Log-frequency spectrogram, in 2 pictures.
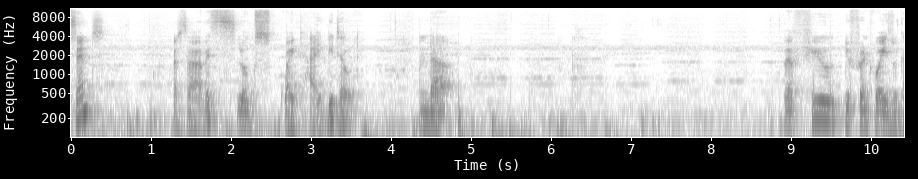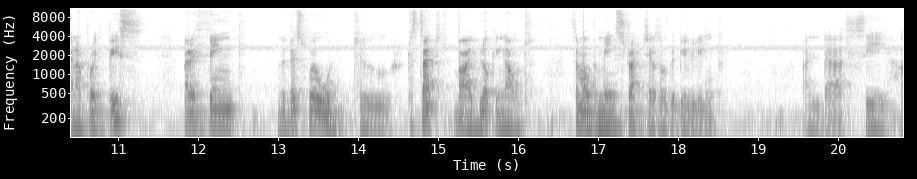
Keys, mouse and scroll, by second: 0.7-2.9 middle drag, 2.9 click, 3.5 scroll down 1, 7.3-11.0 drag, 11.0-11.4 scroll up 1, 13.9 scroll down 2, 16.0-16.4 scroll up 3, 16.4-17.7 middle drag, 17.7-18.1 scroll down 4, 18.1-18.8 scroll up 1, 18.8-19.2 scroll up 1, 19.2-20.8 middle drag.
